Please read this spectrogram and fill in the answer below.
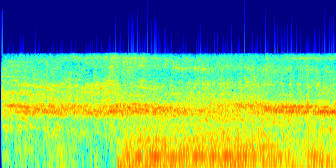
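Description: Backing music for a mime performance, with a held tone throughout and a low part coming in about a second and a half in, over the murmur of an audience.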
